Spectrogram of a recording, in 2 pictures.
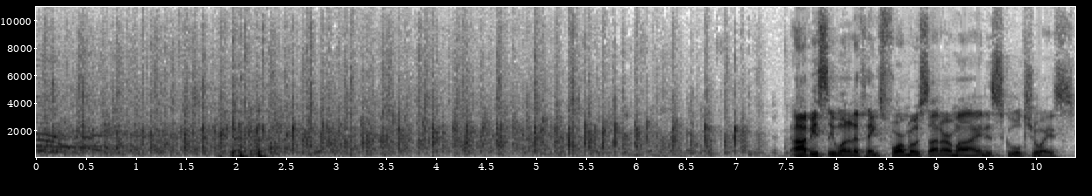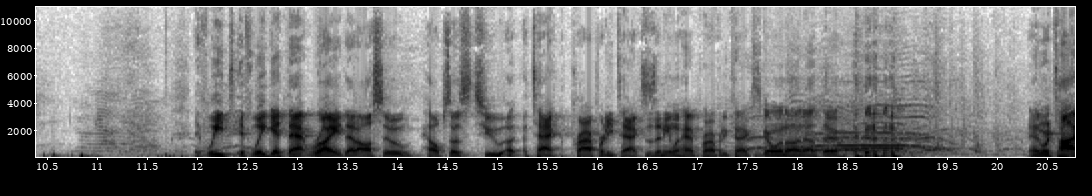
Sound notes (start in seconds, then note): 7.4 applause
